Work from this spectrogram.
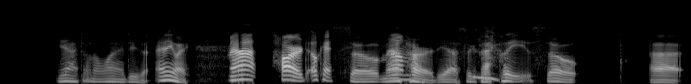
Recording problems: muffled; very; fading above 2 kHz

